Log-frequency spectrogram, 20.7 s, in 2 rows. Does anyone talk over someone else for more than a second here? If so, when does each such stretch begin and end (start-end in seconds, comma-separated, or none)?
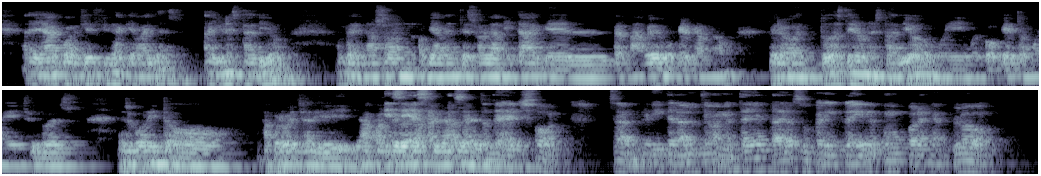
14.2-15.6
